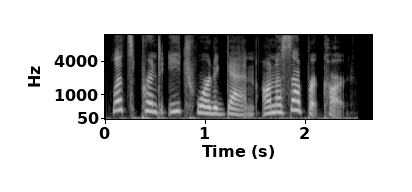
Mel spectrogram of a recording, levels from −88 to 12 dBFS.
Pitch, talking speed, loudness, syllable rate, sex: 275 Hz, 200 wpm, -17 LUFS, 5.8 syllables/s, female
